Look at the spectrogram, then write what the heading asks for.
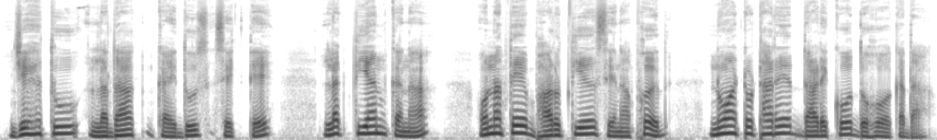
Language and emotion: Santali, neutral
